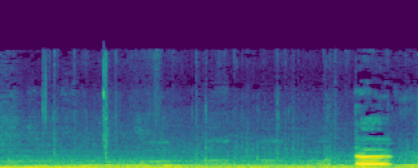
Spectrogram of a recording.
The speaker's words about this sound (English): What's up? We're in the back of the truck.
